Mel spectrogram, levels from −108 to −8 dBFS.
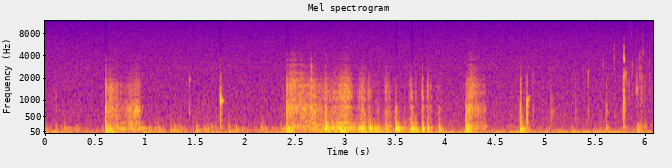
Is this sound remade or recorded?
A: recorded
